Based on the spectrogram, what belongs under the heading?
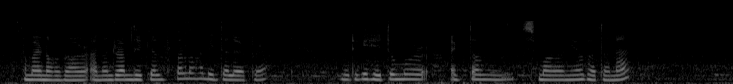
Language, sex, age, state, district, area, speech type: Assamese, female, 18-30, Assam, Nagaon, rural, spontaneous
